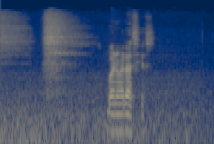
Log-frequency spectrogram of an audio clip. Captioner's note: sigh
